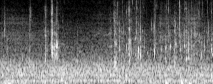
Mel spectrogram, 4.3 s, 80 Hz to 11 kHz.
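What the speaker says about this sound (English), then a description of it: "So the sounds we get are kind of the sounds of washing dishes" In the Sims 2 video game, with a laundry mod, a character hand-washes clothes in a wash tub: soft splashing, trickling and small clinks, faint and intermittent against a quiet background.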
